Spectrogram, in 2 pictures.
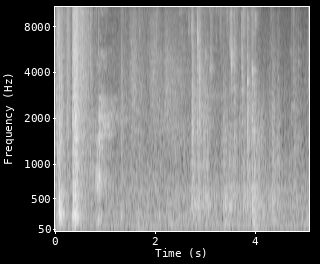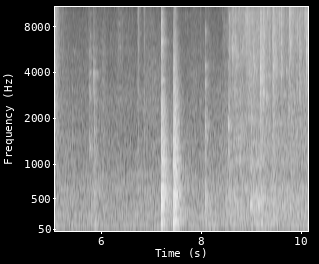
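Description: Water in a pot of chicken pieces heating on a gas stove, bubbling unevenly as it comes up toward a simmer. A few sharp clicks and knocks come near the start and again at about seven seconds.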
